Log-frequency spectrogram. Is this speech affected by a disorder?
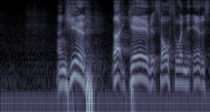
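Yes: cleft palate and cleft lip; congenital cleft palate and cleft lip.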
